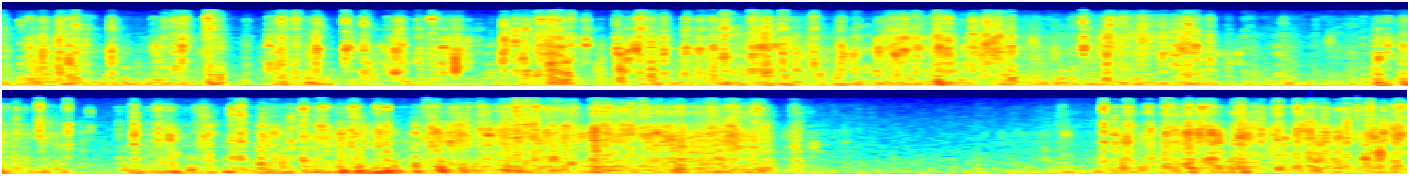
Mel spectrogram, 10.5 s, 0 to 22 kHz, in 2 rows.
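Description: A single thin, peach-colored sheet of paper, roughly letter size and already creased, is held in both hands and crinkled and flexed with the fingertips in front of the microphone. It makes dense, bright crackling and crinkling that runs almost continuously, with a quieter lull at about 8 to 9 seconds before the crinkling resumes.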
